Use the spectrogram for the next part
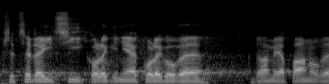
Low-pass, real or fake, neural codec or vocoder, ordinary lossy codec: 14.4 kHz; fake; autoencoder, 48 kHz, 128 numbers a frame, DAC-VAE, trained on Japanese speech; Opus, 16 kbps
